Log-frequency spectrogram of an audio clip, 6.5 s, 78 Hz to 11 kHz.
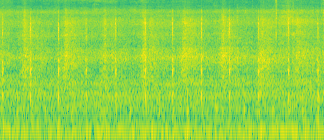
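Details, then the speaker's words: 2015 Lexus ES350: sharp light clicks about twice a second over low engine hum, from inside the steering column's lower section; column to be removed to find a loose part or faulty shaft assembly. "I confirm the problem the noise just came from uh steering colum downside must be removed this steering column complete and uh confirm where is the noise maybe there's something lost or this uh steering ship assembly you see here the inside clicking"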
